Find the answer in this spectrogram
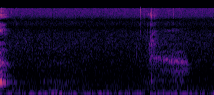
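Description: Quiet pause in the narration: low steady background hiss, with a soft intake of breath near the end.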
